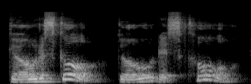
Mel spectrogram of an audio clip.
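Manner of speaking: "Go to school" slow and joined as one word; linked, slow. Shown as a demonstration. Teacher modeling go to school for Edgar. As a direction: glide "Go to school" together, unhurried. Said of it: "Exactly the same as go to bed".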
